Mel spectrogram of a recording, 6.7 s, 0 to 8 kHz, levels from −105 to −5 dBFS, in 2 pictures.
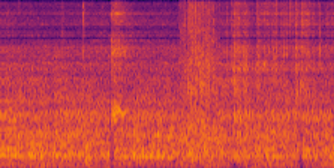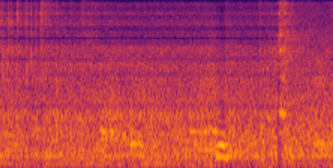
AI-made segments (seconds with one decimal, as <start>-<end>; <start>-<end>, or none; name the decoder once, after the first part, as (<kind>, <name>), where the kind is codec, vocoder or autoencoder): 0.0-1.8 (codec, SNAC); 2.2-6.2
